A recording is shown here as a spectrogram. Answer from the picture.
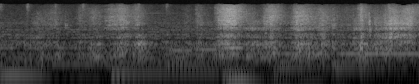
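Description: Cardboard packaging scraping and rustling in short bursts as a mug's white box insert is pulled out, over quiet background music with low bass notes.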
